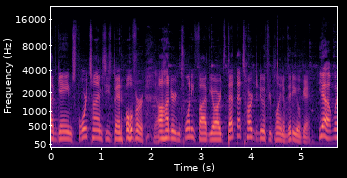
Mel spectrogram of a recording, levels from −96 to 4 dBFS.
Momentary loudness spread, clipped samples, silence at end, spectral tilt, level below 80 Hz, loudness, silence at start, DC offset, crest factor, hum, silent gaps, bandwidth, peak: 7 LU; under 0.1%; 0 s; -6.5 dB/octave; -68 dBFS; -30 LUFS; 0 s; under 0.1%; 18 dB; none; none; 14 kHz; -12 dBFS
